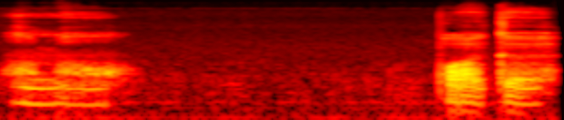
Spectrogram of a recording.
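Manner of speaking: very soft, stunned mourning; hushed grief. Acted. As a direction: say it faintly over the fallen hero. Iron Man mourns Peter's death.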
